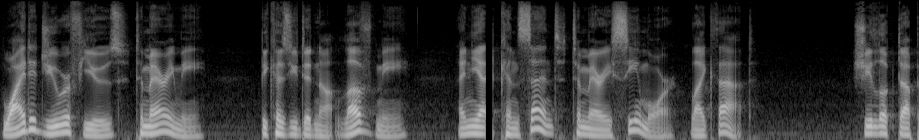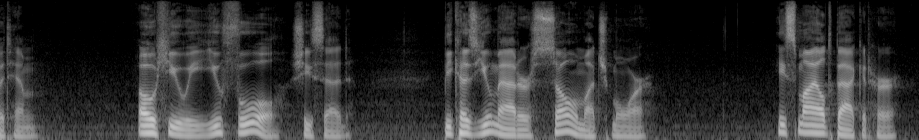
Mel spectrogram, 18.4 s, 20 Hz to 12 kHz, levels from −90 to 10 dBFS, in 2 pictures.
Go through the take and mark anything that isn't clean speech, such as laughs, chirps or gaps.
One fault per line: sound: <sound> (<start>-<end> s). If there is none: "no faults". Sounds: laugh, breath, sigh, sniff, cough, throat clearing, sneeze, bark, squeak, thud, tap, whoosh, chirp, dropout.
sound: dropout (4.8-4.9 s)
